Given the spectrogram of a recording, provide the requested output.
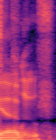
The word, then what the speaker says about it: Plouffe: Trevor Plouffe. It is Plouffe. Yeah. Yep. It's spelled weird, but Plouffe.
